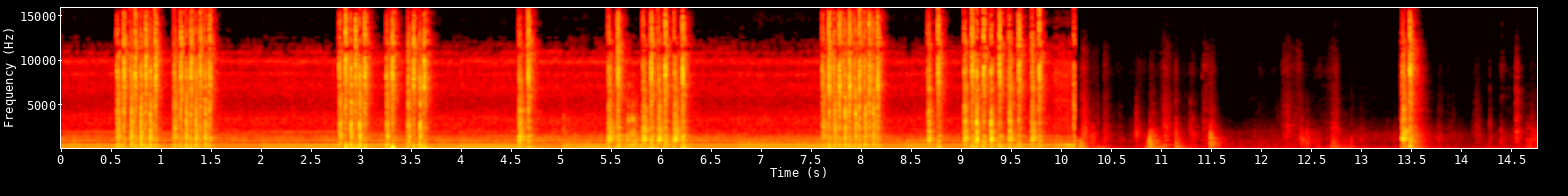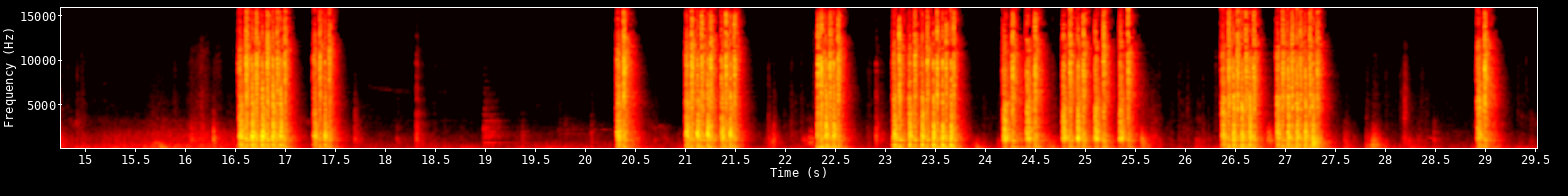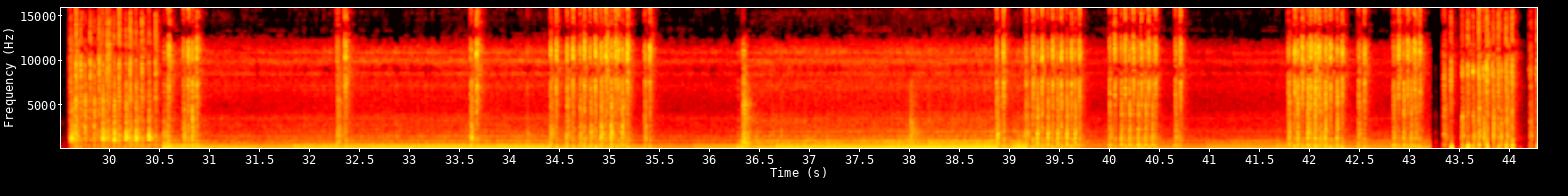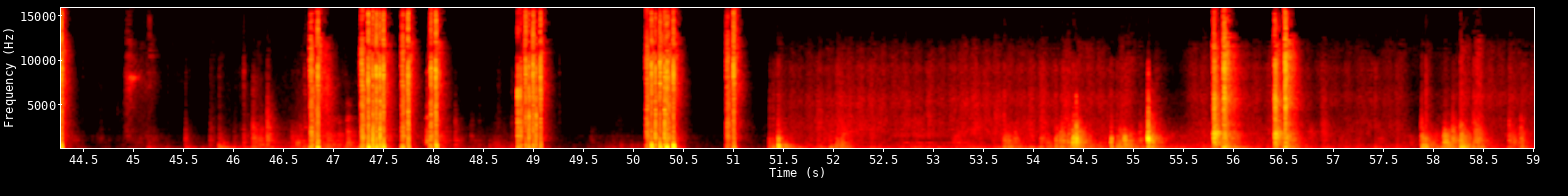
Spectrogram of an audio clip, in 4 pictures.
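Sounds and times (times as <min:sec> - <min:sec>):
steady motor hum: 0:00.0 - 0:10.2, 0:30.4 - 0:43.2
nail gun firing: 0:00.4 - 0:10.2, 0:13.4 - 0:13.7, 0:16.5 - 0:17.7, 0:20.3 - 0:21.7, 0:22.3 - 0:25.6, 0:26.4 - 0:27.6, 0:28.9 - 0:44.4, 0:46.7 - 0:48.2, 0:48.8 - 0:49.3, 0:50.1 - 0:51.2, 0:55.8 - 0:56.8.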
